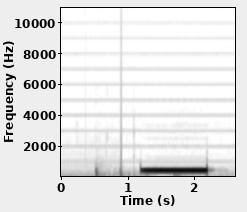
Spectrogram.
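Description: A single steady telephone tone lasting about a second sounds after a dropped call, preceded by a few soft clicks and thuds, then silence.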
